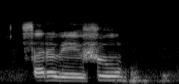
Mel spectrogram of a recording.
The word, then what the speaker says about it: सर्वेषु: वैसे ही श पड़ेगा, हमारी जुबान उसी स्थान पे पड़ेगी जहाँ पर ट ट ढ ढ की यानी कि हमारे जुबान का जो पॉइंट पड़ता है। तो ऐसे होगा अयनेषु सर्वेषु।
